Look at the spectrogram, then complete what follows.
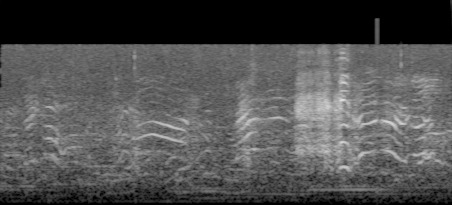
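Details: Flamingos at a zoo calling to each other: overlapping nasal, honking notes with bending pitch, plus a brief splashy burst partway through.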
